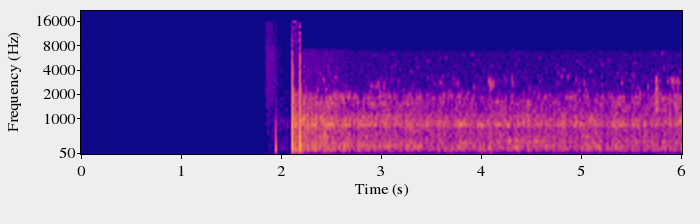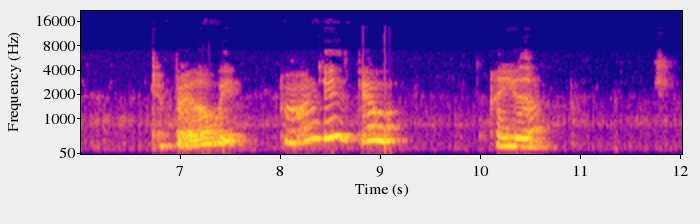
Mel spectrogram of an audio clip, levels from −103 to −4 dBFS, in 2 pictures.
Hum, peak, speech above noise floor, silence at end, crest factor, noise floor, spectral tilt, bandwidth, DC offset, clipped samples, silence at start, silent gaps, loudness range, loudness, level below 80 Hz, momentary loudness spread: none; -2 dBFS; 41 dB; 0.2 s; 16 dB; -52 dBFS; -6 dB/octave; 7.2 kHz; under 0.1%; under 0.1%; 2.1 s; none; 5 LU; -13 LUFS; -68 dBFS; 23 LU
